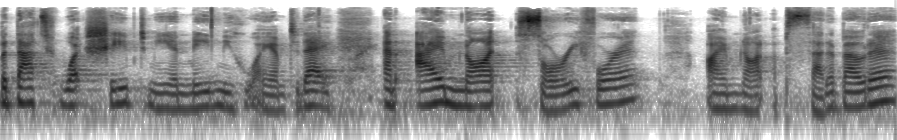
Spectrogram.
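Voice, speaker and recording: Noticeable background noise behind moderately paced speech in a fairly even intonation. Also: woman, fairly low pitch for a woman. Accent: Canadian. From Ontario, Canada (Clarkson, Mississauga). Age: 30s. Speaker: podcast guest. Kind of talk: casual interview.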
